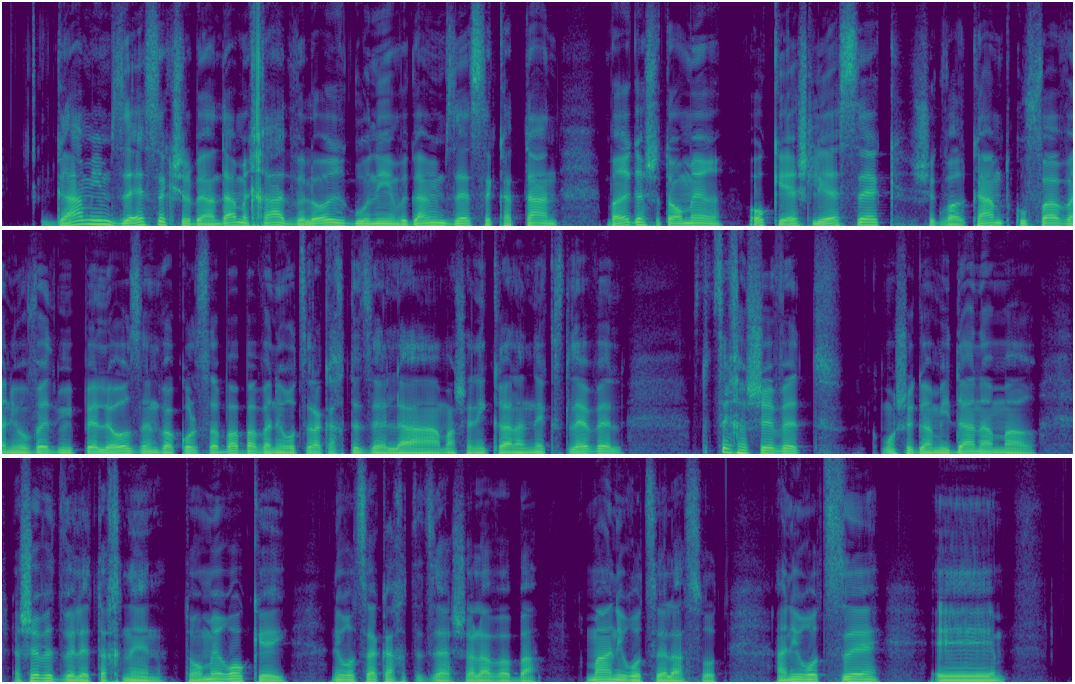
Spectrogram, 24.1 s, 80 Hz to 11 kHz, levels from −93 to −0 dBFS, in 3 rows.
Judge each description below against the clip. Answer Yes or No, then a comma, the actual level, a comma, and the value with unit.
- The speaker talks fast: Yes, fast, 165 wpm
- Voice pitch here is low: Yes, low, 105 Hz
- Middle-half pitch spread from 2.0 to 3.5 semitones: No, average, 4.1 semitones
